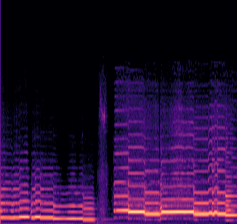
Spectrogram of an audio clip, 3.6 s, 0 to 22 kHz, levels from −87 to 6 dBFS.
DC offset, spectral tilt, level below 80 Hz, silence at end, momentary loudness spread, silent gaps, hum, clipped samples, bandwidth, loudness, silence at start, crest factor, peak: under 0.1%; 0.5 dB/octave; -72 dBFS; 0 s; 17 LU; none; none; under 0.1%; 11.5 kHz; -12 LUFS; 0 s; 10 dB; -4 dBFS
